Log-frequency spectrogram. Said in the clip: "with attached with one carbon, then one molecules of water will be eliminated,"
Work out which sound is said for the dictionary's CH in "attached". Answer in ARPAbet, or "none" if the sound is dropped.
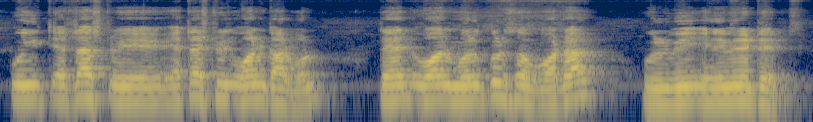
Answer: S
